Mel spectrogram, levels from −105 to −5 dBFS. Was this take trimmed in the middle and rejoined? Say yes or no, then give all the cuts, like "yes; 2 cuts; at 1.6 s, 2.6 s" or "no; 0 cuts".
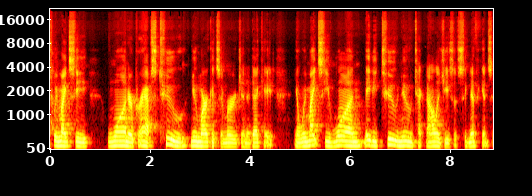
no; 0 cuts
